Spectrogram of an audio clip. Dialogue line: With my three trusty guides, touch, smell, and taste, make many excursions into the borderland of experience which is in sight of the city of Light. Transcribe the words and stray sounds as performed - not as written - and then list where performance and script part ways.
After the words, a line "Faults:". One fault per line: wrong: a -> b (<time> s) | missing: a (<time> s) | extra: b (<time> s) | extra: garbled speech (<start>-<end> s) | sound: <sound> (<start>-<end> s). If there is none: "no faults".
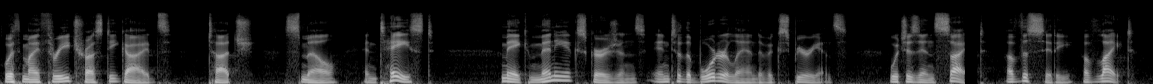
With my three trusty guides, touch, smell, and taste, make many excursions into the borderland of experience which is in sight of the city of Light.
Faults:
sound: dropout (9.6-9.8 s)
